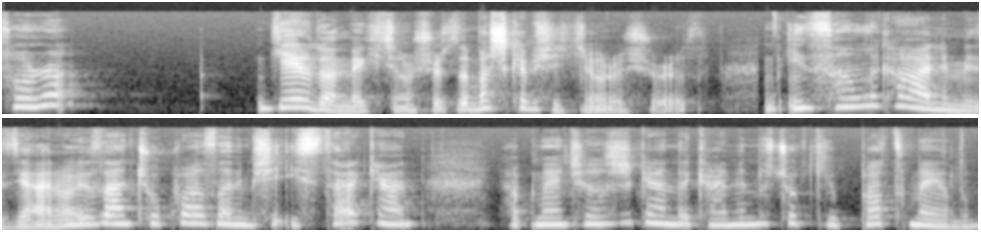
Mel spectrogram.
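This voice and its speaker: A woman talks at a fairly quick pace with a high pitch. Her tone is dark and mellow, and her intonation is lively. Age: 30s. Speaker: podcast host. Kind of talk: casual solo monologue. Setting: in bed at night.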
